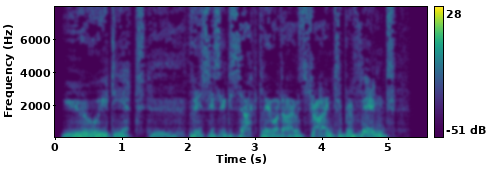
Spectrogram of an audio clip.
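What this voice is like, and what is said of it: Hoarse growling voice. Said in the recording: “in a hoarse growl said”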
